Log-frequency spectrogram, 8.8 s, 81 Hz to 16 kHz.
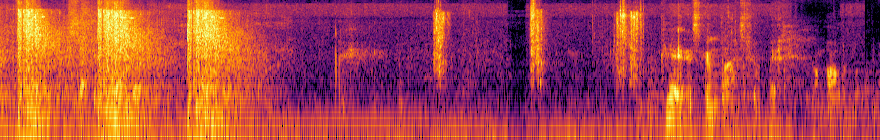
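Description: Gunfire in the video game Left 4 Dead 2: several heavy bursts of shots early on, then scattered single cracks, mixed with players talking over the action.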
